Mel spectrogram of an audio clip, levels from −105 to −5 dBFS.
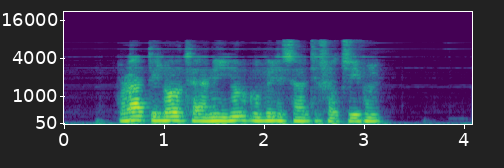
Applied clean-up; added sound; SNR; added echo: neural mask model DeepFilterNet 3.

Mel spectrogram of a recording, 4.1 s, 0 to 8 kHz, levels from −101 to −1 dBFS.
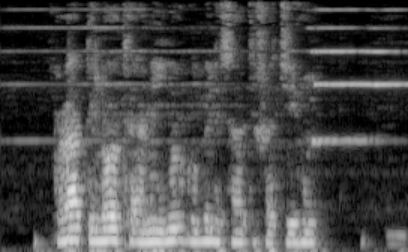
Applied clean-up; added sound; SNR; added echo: classical method WPE with log-MMSE.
